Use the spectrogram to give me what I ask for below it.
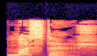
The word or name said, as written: mustache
